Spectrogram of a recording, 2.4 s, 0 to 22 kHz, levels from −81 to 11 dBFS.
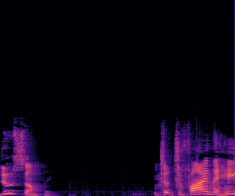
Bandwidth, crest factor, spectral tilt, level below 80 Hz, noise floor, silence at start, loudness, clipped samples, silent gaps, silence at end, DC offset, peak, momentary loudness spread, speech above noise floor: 8.8 kHz; 22 dB; -3 dB/octave; -74 dBFS; -67 dBFS; 0 s; -20 LUFS; under 0.1%; none; 0 s; under 0.1%; 0 dBFS; 13 LU; 47 dB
